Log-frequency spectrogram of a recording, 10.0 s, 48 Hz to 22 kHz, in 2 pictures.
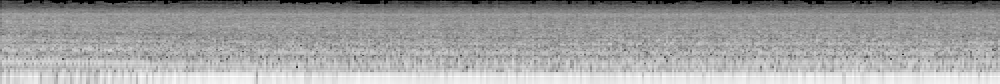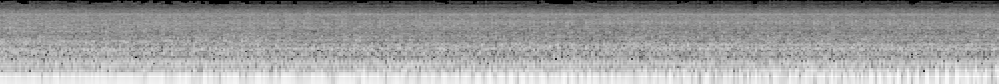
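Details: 2009 Daihatsu Gran Max after fitting a new idler pulley assembly: steady even idle drone with no squeal, rumble or chirp from the belt side; runs smooth and healthy.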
